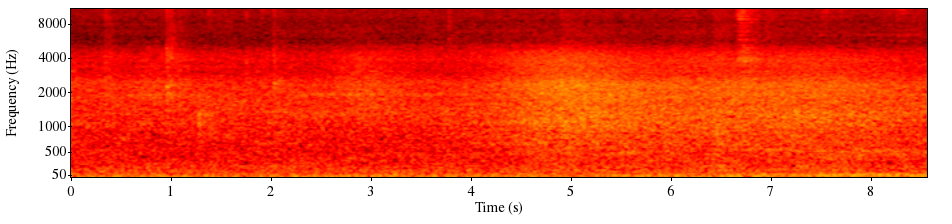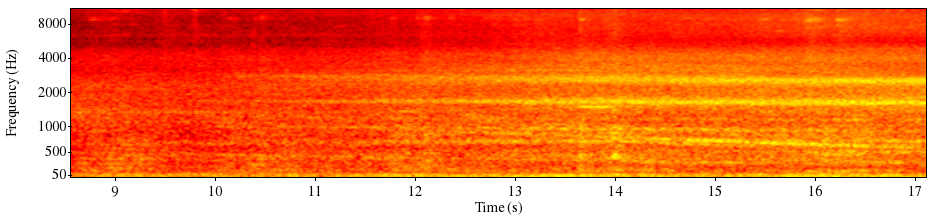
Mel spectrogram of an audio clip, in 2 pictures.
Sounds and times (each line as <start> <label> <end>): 0.0 Trains arrive at the station 17.1
2.7 Train leaving the station 17.1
